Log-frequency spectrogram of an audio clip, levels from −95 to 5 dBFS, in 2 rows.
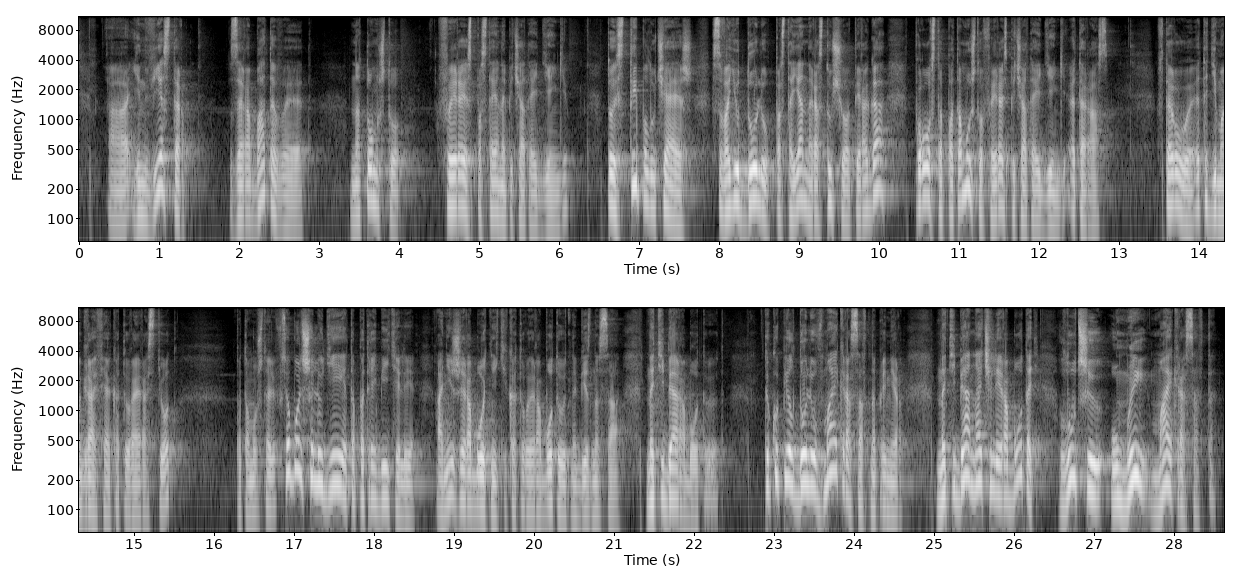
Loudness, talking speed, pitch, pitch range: -18 LUFS, 130 wpm, 115 Hz, 100-155 Hz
